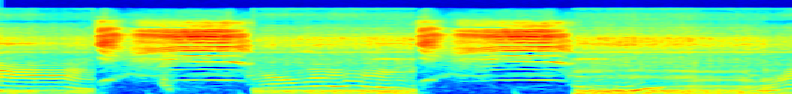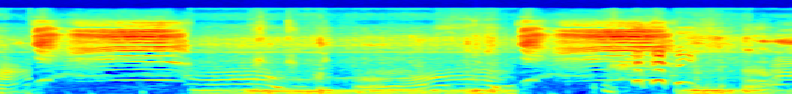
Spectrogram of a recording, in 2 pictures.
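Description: Lion mating noises blended with a loud human yell: a series of strained, wavering, bleat-like cries in repeated bursts, with pitch sliding up and down over a rough low rumble.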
